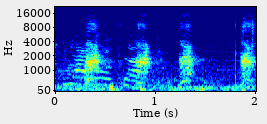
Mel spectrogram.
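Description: A female Yorkshire terrier, let outside, barks four times in a steady, evenly spaced rhythm, each sharp, high-pitched yap clear.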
